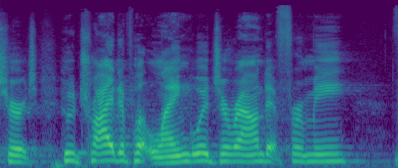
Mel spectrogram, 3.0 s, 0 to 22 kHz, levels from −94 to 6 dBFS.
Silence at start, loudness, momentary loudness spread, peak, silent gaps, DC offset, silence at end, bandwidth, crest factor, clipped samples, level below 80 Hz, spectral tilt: 0 s; -26 LUFS; 7 LU; -12 dBFS; none; under 0.1%; 0.3 s; 19 kHz; 14 dB; under 0.1%; -56 dBFS; -6 dB/octave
